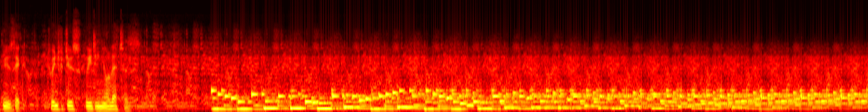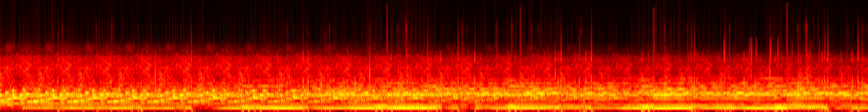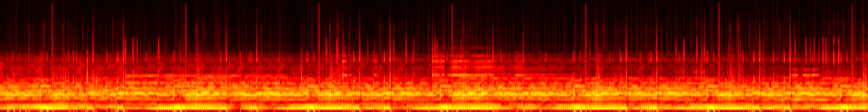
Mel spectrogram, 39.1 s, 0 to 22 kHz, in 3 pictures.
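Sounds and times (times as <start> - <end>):
speech: 0.0 - 2.4, 3.3 - 5.8
steady low electronic drone: 2.0 - 39.0
tiny electronic clicks and crackles: 22.8 - 30.0, 30.6 - 34.0, 34.6 - 39.0.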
